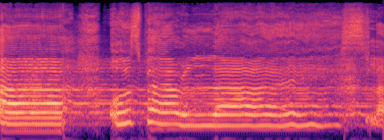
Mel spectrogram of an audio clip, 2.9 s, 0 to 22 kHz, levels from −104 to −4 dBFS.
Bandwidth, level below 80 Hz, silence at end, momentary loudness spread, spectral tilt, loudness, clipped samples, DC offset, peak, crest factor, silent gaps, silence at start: over 20 kHz; -76 dBFS; 0 s; 9 LU; -0.5 dB/octave; -20 LUFS; under 0.1%; under 0.1%; -4 dBFS; 18 dB; none; 0 s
